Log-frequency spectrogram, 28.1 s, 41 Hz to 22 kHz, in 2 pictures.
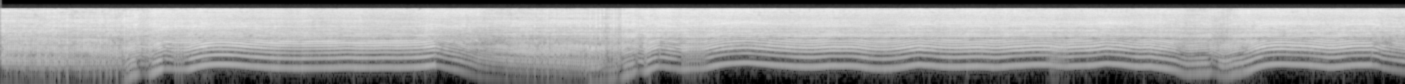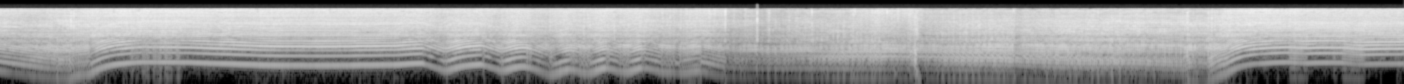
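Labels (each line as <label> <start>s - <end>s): A chainsaw running at low RPM. 0.1s - 1.3s
A chainsaw running at high RPM. 1.4s - 4.7s
A chainsaw running at low RPM. 4.8s - 6.1s
A chainsaw running at high RPM. 6.2s - 21.4s
A chainsaw running at low RPM. 21.5s - 26.3s
A chainsaw running at high RPM. 26.4s - 28.1s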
